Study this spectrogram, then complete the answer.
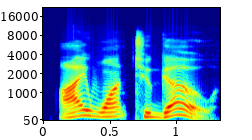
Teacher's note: For example, in the sentence, I want to go, the strong words are want and go. The rest are light and quick.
